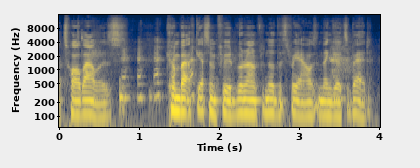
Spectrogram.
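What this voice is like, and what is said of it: Manchester English accent. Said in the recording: “that's not a London accent, is it? ... I'm from Manchester.”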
